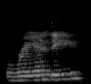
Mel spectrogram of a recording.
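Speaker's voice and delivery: usual speaking voice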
